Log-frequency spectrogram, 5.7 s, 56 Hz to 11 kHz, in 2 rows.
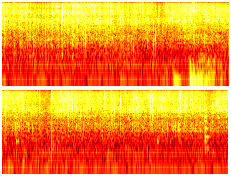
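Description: An American or A5 wagyu steak sizzles in a hot pan, a steady close hiss of frying with a brief low thump and a few crackles, no talking.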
